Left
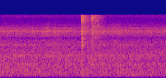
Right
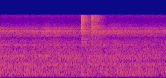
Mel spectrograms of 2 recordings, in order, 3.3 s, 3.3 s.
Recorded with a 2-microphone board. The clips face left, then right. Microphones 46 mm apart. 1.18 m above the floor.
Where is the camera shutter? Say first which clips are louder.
Left 3 dB; 50° left (ahead or behind), 2.5 m.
